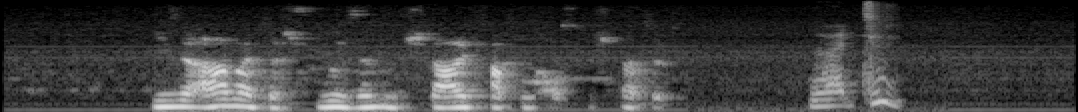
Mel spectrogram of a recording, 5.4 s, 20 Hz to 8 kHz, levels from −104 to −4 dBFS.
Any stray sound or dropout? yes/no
yes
